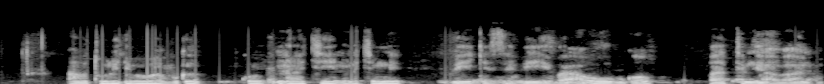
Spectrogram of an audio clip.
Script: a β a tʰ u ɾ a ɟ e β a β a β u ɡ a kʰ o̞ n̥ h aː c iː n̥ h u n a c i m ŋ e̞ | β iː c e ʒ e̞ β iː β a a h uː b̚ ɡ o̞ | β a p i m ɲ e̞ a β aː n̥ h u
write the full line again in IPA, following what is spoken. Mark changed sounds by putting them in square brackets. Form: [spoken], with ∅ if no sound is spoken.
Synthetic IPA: a β a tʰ u ɾ a ɟ e β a β a [v] u ɡ a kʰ o̞ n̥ h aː c iː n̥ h u n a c i m ŋ e̞ | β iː [ɟ] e [z] e̞ β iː β a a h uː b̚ ɡ o̞ | β a [t] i m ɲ e̞ a β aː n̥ h u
